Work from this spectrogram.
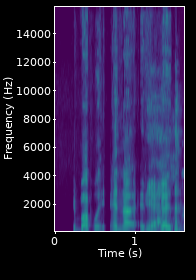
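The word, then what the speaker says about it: Boepple: I'm sure you can correct me on how to pronounce that. Yeah, it's Bupley. Bupley.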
